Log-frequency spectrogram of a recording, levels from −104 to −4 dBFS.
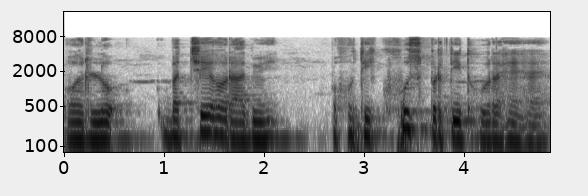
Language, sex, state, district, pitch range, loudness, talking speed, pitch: Hindi, male, Uttar Pradesh, Lucknow, 130-150 Hz, -17 LUFS, 150 wpm, 135 Hz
